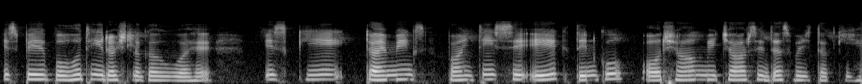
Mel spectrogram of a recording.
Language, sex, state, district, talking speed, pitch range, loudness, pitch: Hindi, female, Delhi, New Delhi, 160 wpm, 200-230 Hz, -18 LUFS, 210 Hz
